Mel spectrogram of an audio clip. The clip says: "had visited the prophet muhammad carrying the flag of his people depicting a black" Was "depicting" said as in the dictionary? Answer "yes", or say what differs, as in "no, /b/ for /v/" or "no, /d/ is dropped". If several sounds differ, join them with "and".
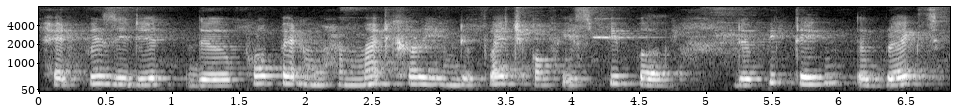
no, /k/ is dropped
